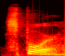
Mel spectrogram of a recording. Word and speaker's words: spoor: Spoor, S-P, is that how you say it? – Spoor, uh-huh.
